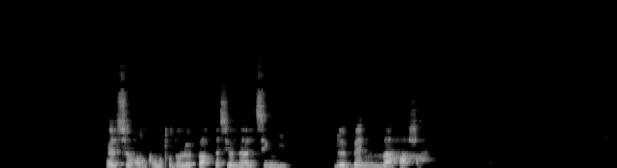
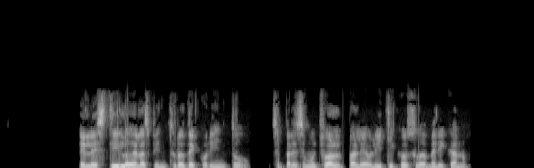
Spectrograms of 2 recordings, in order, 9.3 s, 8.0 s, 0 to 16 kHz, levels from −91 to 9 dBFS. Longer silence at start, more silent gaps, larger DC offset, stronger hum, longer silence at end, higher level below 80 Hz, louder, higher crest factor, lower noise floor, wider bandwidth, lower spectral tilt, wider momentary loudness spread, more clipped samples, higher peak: first, 1.6 s vs 1.2 s; first, 4.41-5.00 s vs 3.76-4.04 s; neither; neither; first, 2.85 s vs 1 s; second, -86 dBFS vs -50 dBFS; second, -26 LUFS vs -19 LUFS; about the same, 22 dB vs 18 dB; about the same, under -90 dBFS vs under -90 dBFS; about the same, 7.6 kHz vs 7.6 kHz; about the same, -5 dB/octave vs -6 dB/octave; about the same, 13 LU vs 12 LU; neither; second, -6 dBFS vs -2 dBFS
